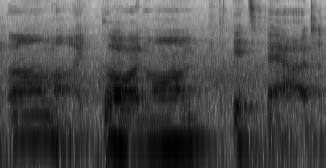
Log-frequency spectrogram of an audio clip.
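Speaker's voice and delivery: low, slow, heavy groan to Mom; acted world-weary kid; grim dread. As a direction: sink low and drag out the bad news. Kid grimly reports on class.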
